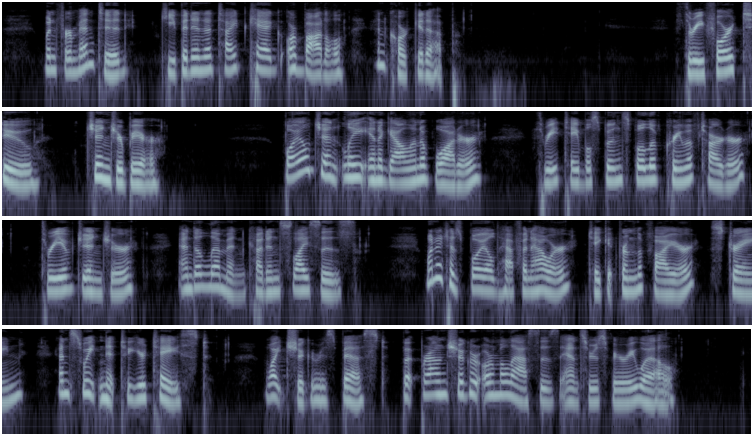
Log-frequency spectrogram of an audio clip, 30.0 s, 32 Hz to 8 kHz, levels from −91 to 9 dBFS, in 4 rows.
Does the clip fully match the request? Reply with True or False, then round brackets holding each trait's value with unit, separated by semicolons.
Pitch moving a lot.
False (4.4 semitones)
